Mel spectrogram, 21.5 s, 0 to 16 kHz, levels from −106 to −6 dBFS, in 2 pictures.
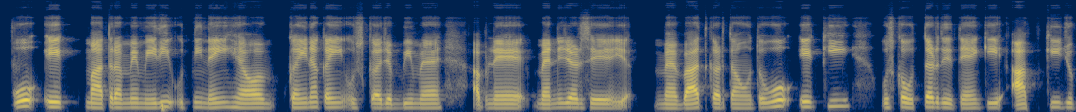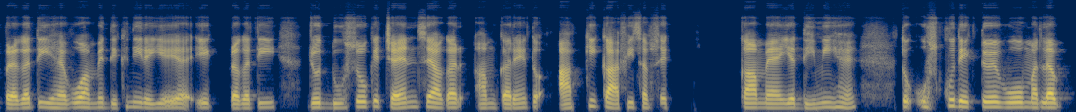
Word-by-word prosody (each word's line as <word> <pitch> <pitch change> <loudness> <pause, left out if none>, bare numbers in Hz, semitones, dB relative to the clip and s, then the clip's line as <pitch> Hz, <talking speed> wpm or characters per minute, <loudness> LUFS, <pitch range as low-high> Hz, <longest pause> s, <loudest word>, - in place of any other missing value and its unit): वो 390 +2 +4
एक 335 -1 +6 0.2
मात्रा 150 0 +4
में 150 +1 -1
मेरी 145 +4 +1
उतनी 160 0 -7
नहीं 155 +3 +2
है 145 -2 +1
और 145 0 +1 0.2
कहीं 150 0 +3
न 165 - +4
कहीं, 155 +1 +4
उसका 140 0 -2
जब 140 -1 -3
भी 145 +1 -3
मैं 140 0 -2 0.3
अपने 135 +1 +1 0.4
मैनेजर 145 +3 +3
से 140 - +1 0.2
य - - -2 0.4
मैं 130 -1 +2
बात 135 +3 +5
करता 140 -1 -1
हूँ, 135 0 -5
तो 150 - -3
वो 195 +4 +1
एक 175 -1 +4
ही 195 +1 -1 0.3
उसका 150 +2 -1
उत्तर 160 +2 +2
देते 140 -2 -1
हैं 140 +1 +2
कि, 150 +1 +1 0.2
"आपकी 165 +4 +4
जो 155 - -5
प्रगति 145 +4 +1
है, 140 -2 -1
वो 155 +4 -1
हमें 155 0 -2
दिख 135 +6 -8
नहीं 165 -2 -5
रही 145 -1 -2
है - - -2
या - - +1 0.2
एक 150 - -7 0.2
प्रगति, 140 +4 -1 0.3
जो 155 - 0
दूसरों 145 +4 -4
के - - +2
चयन 155 +5 +4
से 175 - +4
अगर 155 0 +2
हम 140 +1 -6
करें, 140 +2 0
तो - - -4 0.2
आपकी 190 +8 +1
काफ़ी 160 +4 +3
सबसे 150 0 -4 0.8
कम 150 0 +3
है 140 0 +3
या 145 - +2
धीमी 145 +4 -5
है।" 155 -2 -5 0.5
तो - - +1 0.2
उसको 205 - -4
देखते 170 -2 +1
हुए, 170 - +4
वो 160 0 -1
मतलब 155 0 +4
150 Hz, 190 wpm, -27 LUFS, 140-160 Hz, 0.8 s, एक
